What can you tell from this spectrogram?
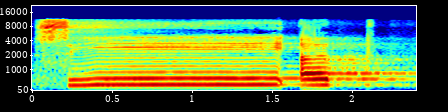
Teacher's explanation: سیئت سی پر مد کی جائے گی اور تا ساکن ہونے پر ہمس ہوگا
